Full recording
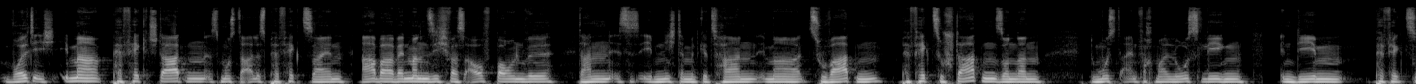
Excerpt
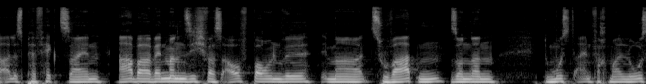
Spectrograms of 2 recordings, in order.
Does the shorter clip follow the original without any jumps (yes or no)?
no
